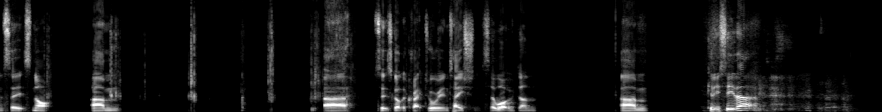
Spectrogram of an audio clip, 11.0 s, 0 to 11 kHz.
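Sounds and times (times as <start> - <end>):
puzzle cube plastic clicks: 0.6 - 5.2.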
